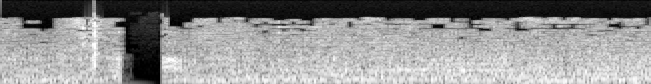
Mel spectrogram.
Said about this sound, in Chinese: 哦，这种情况下，除了它的变速箱确实需要一定的反应时间之外，这个发动机转速升高带来的噪音也有些明显的增加，而且后半程的加速力道怎么说呢？属于那种呃轻盈的。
